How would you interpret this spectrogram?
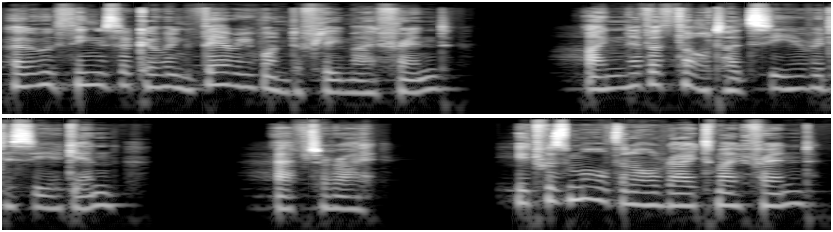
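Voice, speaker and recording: A man playing a gentle, melancholy dead musician in a video game, with a soft, light voice and wistful, courtly, hesitant phrasing. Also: a little high, normal speed, close to an everyday voice. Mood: hopeful, earnest. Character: gentle, melancholy dead male musician mourning lost love. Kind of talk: theatrical video game character acting.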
